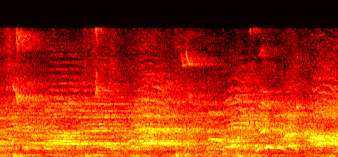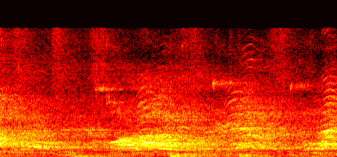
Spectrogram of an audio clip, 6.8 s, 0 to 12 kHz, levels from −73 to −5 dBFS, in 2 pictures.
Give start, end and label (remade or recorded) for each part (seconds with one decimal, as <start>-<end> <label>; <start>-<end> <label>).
0.0-0.5 remade; 0.5-4.1 recorded; 4.1-4.9 remade; 4.9-6.8 recorded

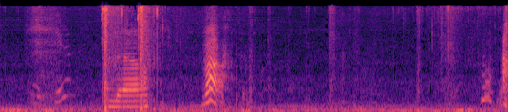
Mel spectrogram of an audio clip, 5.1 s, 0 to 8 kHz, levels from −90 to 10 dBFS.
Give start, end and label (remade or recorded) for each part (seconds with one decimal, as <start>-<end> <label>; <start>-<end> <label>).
0.0-0.5 remade; 0.5-2.1 recorded; 2.1-2.8 remade; 2.8-5.1 recorded

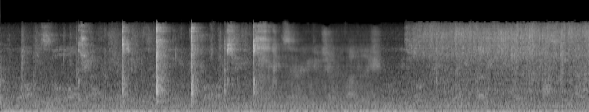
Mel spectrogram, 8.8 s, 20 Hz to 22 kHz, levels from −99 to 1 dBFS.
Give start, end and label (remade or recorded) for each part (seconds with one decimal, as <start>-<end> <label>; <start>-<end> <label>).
0.0-3.9 recorded; 3.9-5.7 remade; 5.7-8.8 recorded

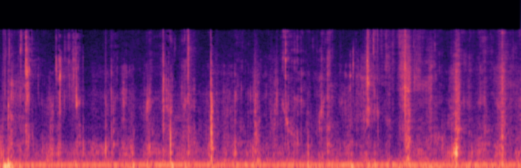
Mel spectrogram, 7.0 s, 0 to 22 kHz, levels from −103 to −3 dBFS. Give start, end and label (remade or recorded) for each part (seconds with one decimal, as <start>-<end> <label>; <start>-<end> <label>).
0.0-5.6 recorded; 5.6-7.0 remade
